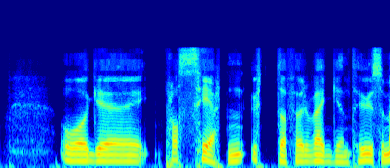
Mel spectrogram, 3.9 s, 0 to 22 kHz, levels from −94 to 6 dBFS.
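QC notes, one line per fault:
throughout, Nellymoser compression: the speech has a rough, hissy halo and a smeared, underwater quality, with nothing above 7.7 kHz. This is likely Nellymoser Asao coding, whose fixed bit budget starves weak bands and fills them with noise, consistent with a 32 kbps stream.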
